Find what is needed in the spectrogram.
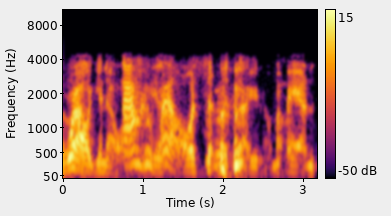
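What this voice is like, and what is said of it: Imitates another person's voice. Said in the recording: “that's a terrible Dan Aykroyd impression”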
